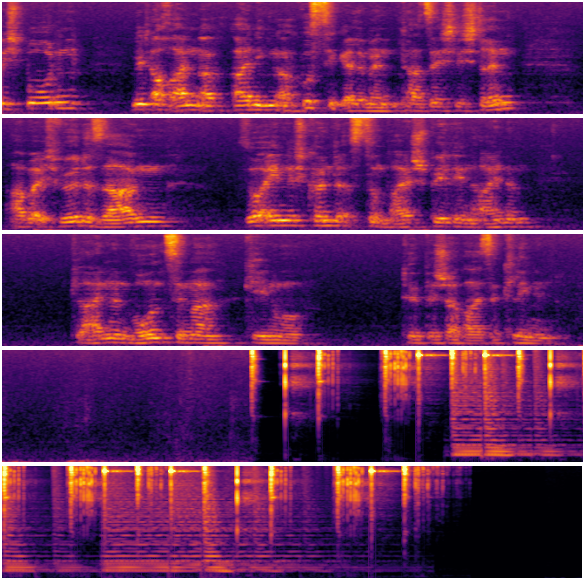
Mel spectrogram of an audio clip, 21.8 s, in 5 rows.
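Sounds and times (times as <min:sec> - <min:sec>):
speech: 0:00.0 - 0:08.4, 0:09.2 - 0:11.0, 0:11.7 - 0:13.0
drumming on a toy drum kit in a room: 0:15.0 - 0:20.8.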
